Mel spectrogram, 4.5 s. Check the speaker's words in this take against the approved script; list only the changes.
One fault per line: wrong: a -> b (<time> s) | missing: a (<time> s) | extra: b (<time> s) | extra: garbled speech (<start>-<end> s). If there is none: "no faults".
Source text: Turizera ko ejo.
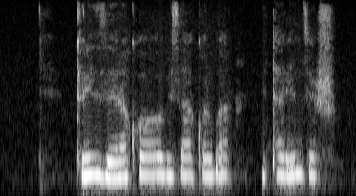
extra: bizakorwa bitarenze (2.1 s)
